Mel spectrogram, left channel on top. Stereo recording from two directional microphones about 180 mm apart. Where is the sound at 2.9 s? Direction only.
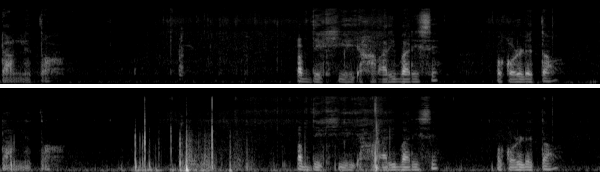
10° left (ahead or behind).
